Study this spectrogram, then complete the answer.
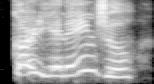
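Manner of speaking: put-on high, surprised girl; high Glacia voice. Glacia startled by the angel, high voice.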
